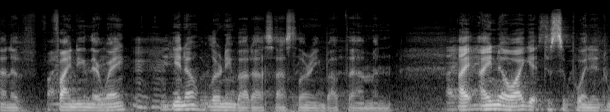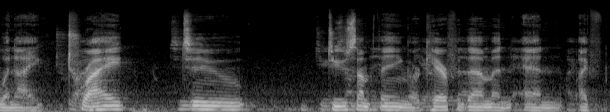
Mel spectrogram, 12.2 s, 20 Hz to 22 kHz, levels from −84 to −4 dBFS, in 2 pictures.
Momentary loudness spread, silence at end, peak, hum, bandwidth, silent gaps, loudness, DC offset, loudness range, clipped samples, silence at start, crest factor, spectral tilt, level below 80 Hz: 14 LU; 0.05 s; -4 dBFS; none; 16 kHz; none; -28 LUFS; under 0.1%; 5 LU; under 0.1%; 0 s; 24 dB; -4.5 dB/octave; -52 dBFS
